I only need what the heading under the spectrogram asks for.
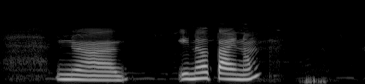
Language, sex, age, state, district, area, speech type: Santali, female, 18-30, West Bengal, Jhargram, rural, spontaneous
